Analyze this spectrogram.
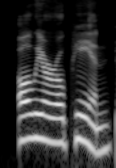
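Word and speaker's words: oleuropein: I've noticed, for example, in olive leaf extract, a 500 milligram dose, the amount of oleopein, did I say that right? – Oleoropein. Yep.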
